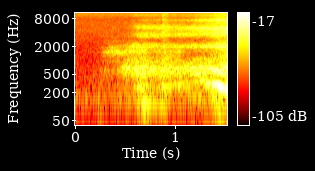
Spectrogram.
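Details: Sleeping dog snoring on a Monday morning in bed: a single soft, rasping breath growing louder as it draws in.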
